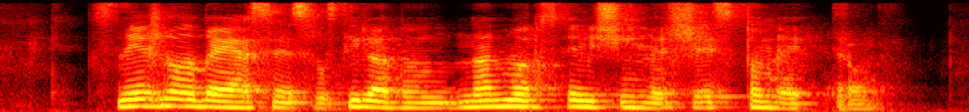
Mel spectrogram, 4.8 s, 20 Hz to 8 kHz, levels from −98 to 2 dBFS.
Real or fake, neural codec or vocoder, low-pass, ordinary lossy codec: fake; codec, 32 kHz, 1.9 kbps, SNAC; 7.2 kHz; none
